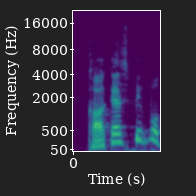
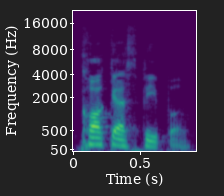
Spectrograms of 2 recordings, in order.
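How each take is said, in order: First: "Caucasian people?" echoed much higher with a rising end; incredulous echo. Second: Said in the usual way. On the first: Retold or imitated. Narrator echoes the friend's word "Caucasian people?", very high and rising.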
